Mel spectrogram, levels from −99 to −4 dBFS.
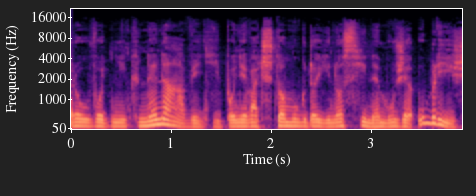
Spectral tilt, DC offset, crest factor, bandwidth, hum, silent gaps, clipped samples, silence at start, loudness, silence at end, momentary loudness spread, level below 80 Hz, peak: -5.5 dB/octave; under 0.1%; 18 dB; 15 kHz; none; none; under 0.1%; 0 s; -25 LUFS; 0 s; 6 LU; -60 dBFS; -6 dBFS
